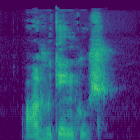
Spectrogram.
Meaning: to go one step further; to overdo it, to lay it on thick; to add insult to injury, to make things even worse
- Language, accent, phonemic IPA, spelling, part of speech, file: French, France, /ɑ̃ ʁa.ʒu.te yn kuʃ/, en rajouter une couche, verb, LL-Q150 (fra)-en rajouter une couche.wav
